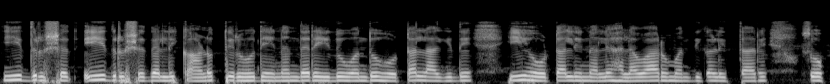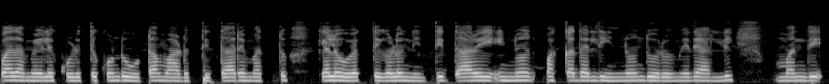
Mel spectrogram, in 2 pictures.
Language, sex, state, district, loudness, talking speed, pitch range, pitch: Kannada, female, Karnataka, Koppal, -16 LUFS, 100 wpm, 170-180 Hz, 175 Hz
